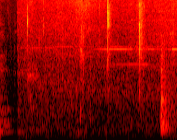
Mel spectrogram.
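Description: A few faint clicks of a magnet and a clip-on microphone being handled against a Qi Coil pendant coil, with short, faint, high thin tones coming through in the second half: the coil's output made audible as the magnet is brought to it.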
